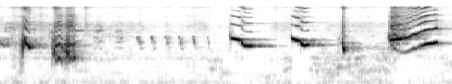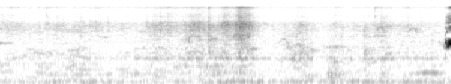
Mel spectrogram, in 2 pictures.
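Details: Greater green leafbird in full, aggressive song, used to provoke other leafbirds into singing: loud slurred whistles and a fast buzzy trill, then sharp rising-falling notes, followed by a quiet stretch with faint low rumbling.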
